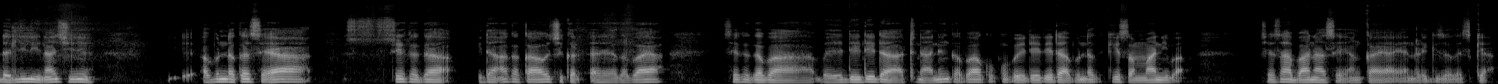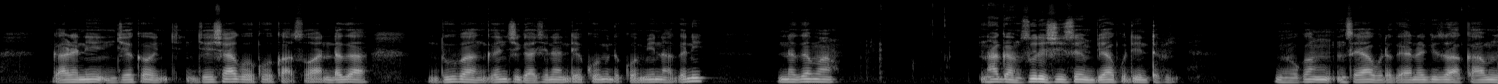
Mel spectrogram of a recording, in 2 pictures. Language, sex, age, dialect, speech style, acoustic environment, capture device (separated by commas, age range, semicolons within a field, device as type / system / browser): Hausa, female, 25-34, Nigeria - Kano, happy; relaxed; focused, nature; silence, mobile / Linux / Chrome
